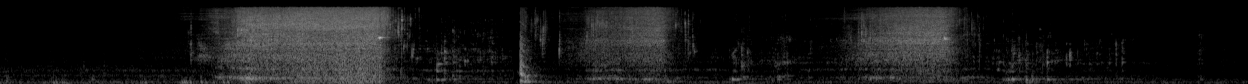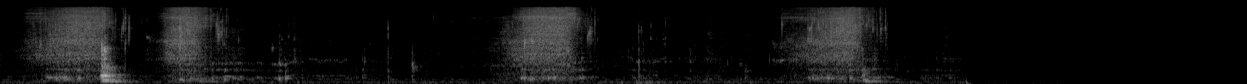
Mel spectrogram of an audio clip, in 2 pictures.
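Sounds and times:
water running from a pipe faucet: 1.9s - 11.2s, 12.7s - 15.8s, 17.4s - 19.1s, 20.2s - 22.0s.

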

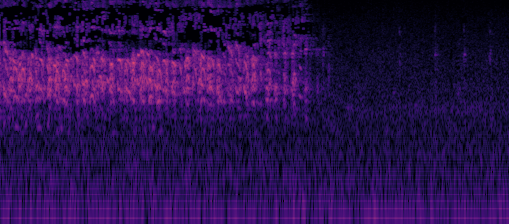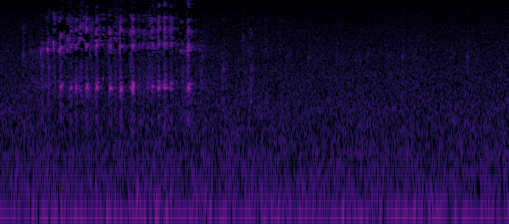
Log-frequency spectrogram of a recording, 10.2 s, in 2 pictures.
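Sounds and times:
wood hoopoe cackling: 0.0s - 3.3s, 5.4s - 7.1s.

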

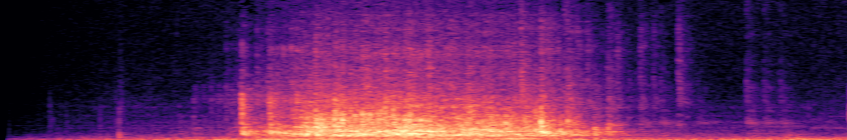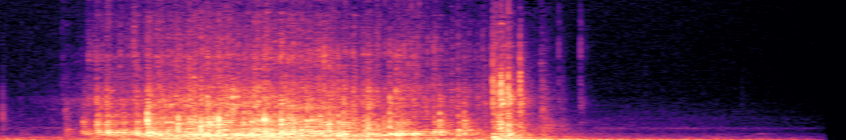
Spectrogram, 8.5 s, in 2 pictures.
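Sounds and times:
glass shower or mirror closet door sliding open and closed: 0.8s - 7.2s.

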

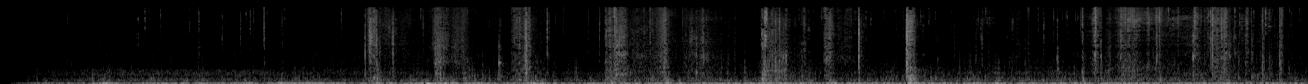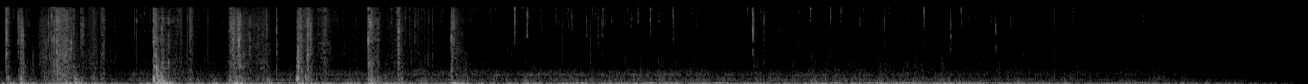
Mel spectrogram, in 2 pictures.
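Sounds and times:
fireplace stirred with a poker: 0.3s - 24.7s.

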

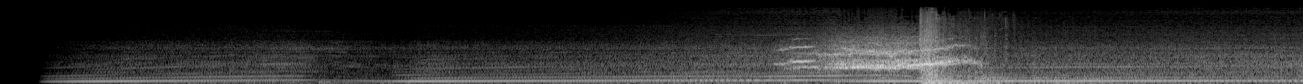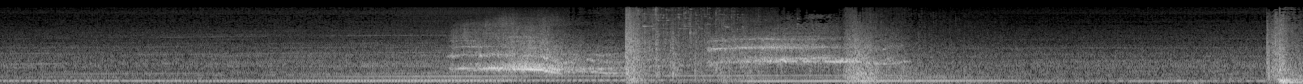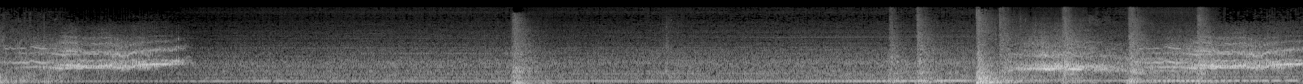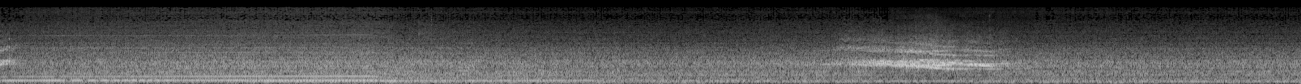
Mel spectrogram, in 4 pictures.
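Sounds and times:
two vehicles driving at high speed: 0.4s - 52.1s
vehicles broadsiding each other off road: 7.7s - 12.6s, 17.5s - 28.1s, 30.0s - 44.2s.

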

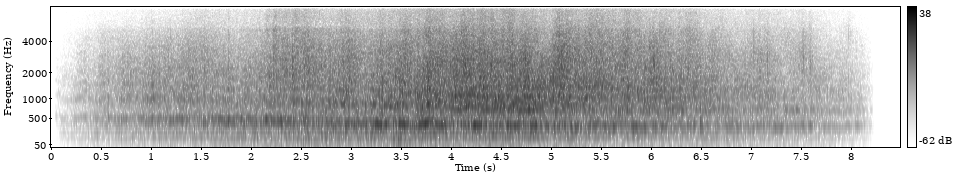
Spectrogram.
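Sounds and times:
hydroplane boat: 0.1s - 8.2s.

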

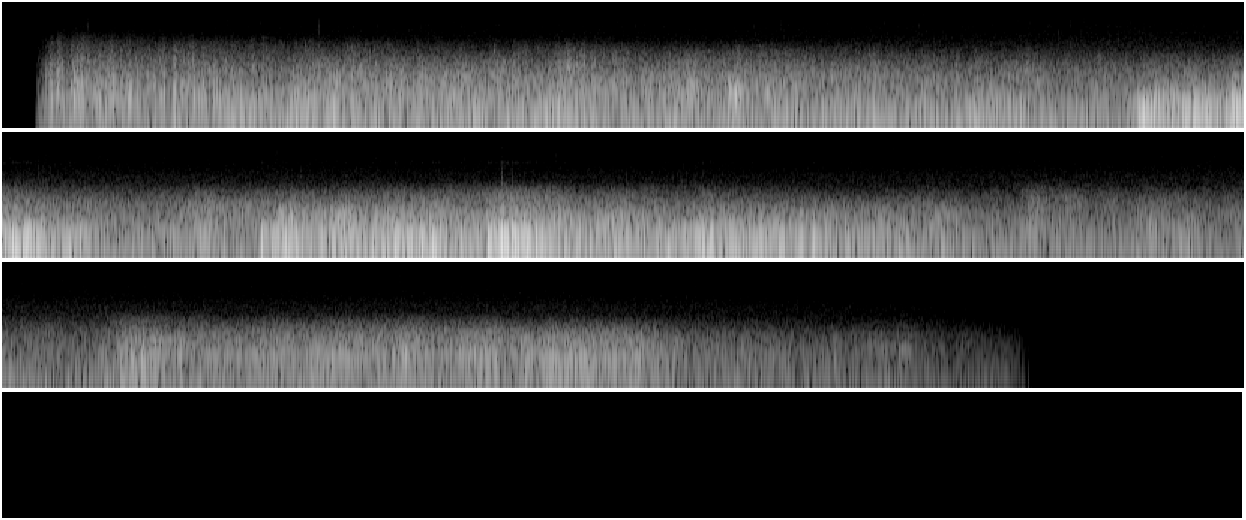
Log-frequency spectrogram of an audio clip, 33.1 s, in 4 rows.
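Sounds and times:
light rain: 0.3s - 22.9s
medium distant thunder crackle and rumble: 0.3s - 23.0s.

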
